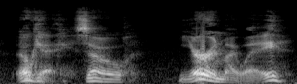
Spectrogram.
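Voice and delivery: slow, deliberate, drawn-out dragon voice. Voicing Trey, who floats above the three: Trey's voice. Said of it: "that's Trey's voice".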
